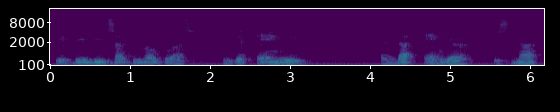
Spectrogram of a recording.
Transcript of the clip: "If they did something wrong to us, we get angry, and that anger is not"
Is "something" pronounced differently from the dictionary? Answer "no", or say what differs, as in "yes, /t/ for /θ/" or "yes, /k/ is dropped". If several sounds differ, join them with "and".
yes, /t/ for /θ/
